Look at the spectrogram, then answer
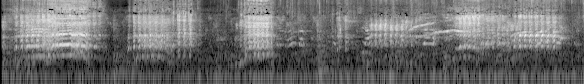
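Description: A goat lets out loud, wavering, human-like screams in a series of harsh bursts.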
